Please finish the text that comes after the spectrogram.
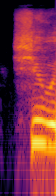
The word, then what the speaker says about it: shu: Shu is spelled S-H-U. And so even to pronounce the word, it's like breathe out. It's like shu, right?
